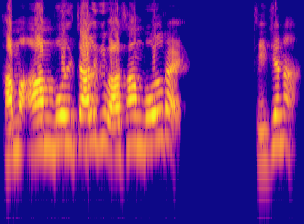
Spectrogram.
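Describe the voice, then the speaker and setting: A male teacher from India dictating words to a class one by one, repeating each slowly. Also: extremely high pitch, fairly bright tone, no echo. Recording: dull, dry classroom recording.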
